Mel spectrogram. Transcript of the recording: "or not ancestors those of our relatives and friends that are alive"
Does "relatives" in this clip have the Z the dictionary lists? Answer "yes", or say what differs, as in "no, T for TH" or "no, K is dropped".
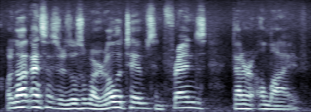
yes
